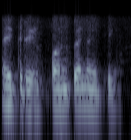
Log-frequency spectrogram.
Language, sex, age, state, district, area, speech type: Kannada, male, 30-45, Karnataka, Gadag, rural, conversation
